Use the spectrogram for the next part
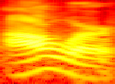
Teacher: hour não é um som de R, é um som do H mudo e é um som vocálico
